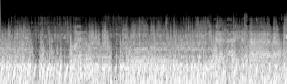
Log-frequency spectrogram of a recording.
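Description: Strong wind roars across the microphone on a small fishing boat at sea, a loud, constant rushing that nearly buries someone talking.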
